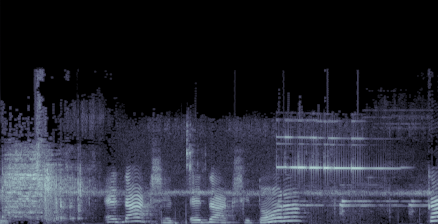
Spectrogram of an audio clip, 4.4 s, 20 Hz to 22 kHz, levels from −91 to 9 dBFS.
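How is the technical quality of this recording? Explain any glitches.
The recording has two faults: a steady buzz running through the whole clip, and a stretch in the middle where the sound turns hissier.

Block size mismatch (truncated) runs throughout. One stage writes blocks that fit a 1024-sample size, and the next stage reads fewer, so the tail of each block is dropped. Each cut repeats at 43.1 Hz, which gives a steady buzz. The speed stays essentially normal, at 1.0 times, so the trimmed portion is tiny. Unlike a mains hum, this buzz is made of regular splice clicks locked to the block rate.

Digital radio blending to analogue occurs from 0.97 to 3.89 s. The receiver lost its digital stream and cross-faded over about 295 ms to the FM broadcast, then faded back again. During that span the level drops by about 1 dB. Hiss sits roughly 30 dB below the signal. Unlike a codec dropout, the transitions are smooth fades rather than abrupt cuts.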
